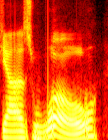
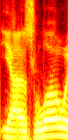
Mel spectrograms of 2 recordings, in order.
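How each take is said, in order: First: The middle consonant is a W sound. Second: The middle consonant is an L sound. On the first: The speaker calls it right. "it's Yazwo" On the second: The speaker calls it wrong. "It's not Yaslo"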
